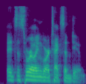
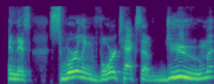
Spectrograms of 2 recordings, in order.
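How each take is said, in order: First: Said in the usual way. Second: Slow, louder ominous build on swirling vortex of doom; mock dramatic. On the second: Shown as a demonstration. Mocking the show's plot to viewers, slow ominous trailer voice.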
